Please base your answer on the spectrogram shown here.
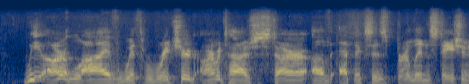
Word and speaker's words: Armitage: As mentioned, I'm here with the awesome, multi-talented Richard Armitage. Thank you for joining us. You're welcome. Thank you for Frenchifying my name. Oh, did I? Wait, how do you pronounce it? No, it's Armitage. Armitage.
